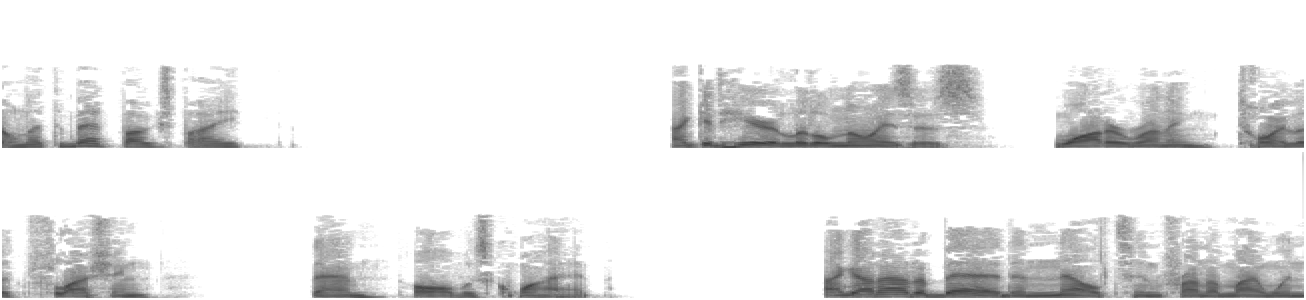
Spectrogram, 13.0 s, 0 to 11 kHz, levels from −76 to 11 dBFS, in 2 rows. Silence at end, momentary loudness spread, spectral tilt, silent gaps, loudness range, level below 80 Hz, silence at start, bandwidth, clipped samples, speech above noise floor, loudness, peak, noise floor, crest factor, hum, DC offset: 0 s; 10 LU; -7 dB/octave; none; 5 LU; -48 dBFS; 0 s; 6.6 kHz; under 0.1%; over 72 dB; -18 LUFS; 0 dBFS; under -90 dBFS; 18 dB; none; under 0.1%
